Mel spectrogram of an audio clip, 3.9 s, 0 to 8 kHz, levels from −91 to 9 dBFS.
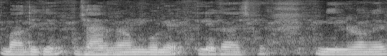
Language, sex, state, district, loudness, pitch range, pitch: Bengali, male, West Bengal, Jhargram, -15 LUFS, 120-130 Hz, 125 Hz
